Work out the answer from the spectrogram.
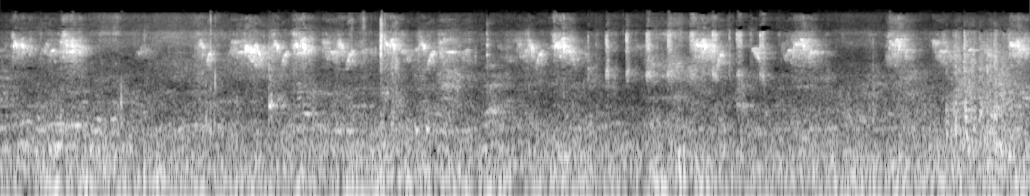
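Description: Small birds chirping repeatedly, short high chirps over a steady low rumble.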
